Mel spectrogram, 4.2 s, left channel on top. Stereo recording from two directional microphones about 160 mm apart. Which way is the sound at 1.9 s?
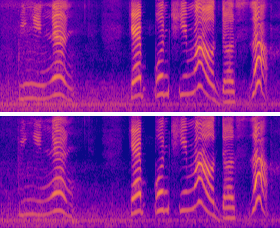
40° right (ahead or behind).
